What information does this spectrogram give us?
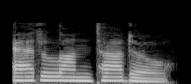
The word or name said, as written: adelantado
